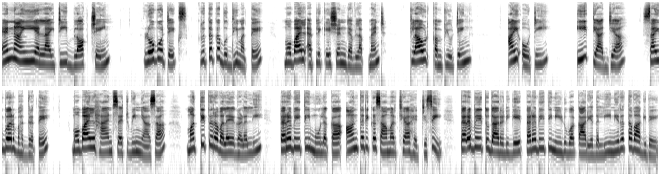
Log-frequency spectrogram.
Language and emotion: Kannada, neutral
